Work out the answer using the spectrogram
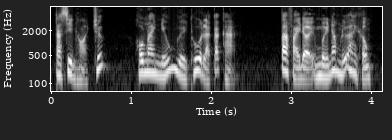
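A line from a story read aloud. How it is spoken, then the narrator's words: Old man's sneer. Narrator (Vietnamese): Chu lão cười nhạt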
